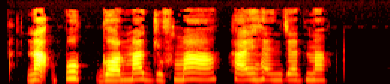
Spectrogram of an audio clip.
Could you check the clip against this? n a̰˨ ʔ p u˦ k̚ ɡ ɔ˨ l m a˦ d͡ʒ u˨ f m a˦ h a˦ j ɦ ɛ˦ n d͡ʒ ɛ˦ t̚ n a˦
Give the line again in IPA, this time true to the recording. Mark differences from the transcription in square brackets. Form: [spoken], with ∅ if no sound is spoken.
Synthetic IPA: n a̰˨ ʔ p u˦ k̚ ɡ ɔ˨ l m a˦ d͡ʒ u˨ f m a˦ h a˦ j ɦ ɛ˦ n d͡ʒ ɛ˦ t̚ n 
